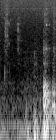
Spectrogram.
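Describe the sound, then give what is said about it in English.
A brief sip from a drink, a soft wet mouth sound followed by a low swallow, with no talking. “Have a quick little sip of this.”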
